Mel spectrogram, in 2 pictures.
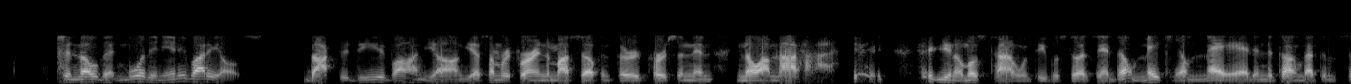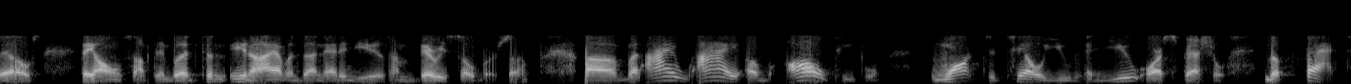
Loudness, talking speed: -26 LUFS, 170 wpm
